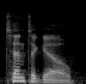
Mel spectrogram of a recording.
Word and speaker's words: Tintagel: I do know that, so we're talking about, for a second, this Tintagel. I believe that's how you say it. It's T-I-N-T-A-G-E-L, Tintagel.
